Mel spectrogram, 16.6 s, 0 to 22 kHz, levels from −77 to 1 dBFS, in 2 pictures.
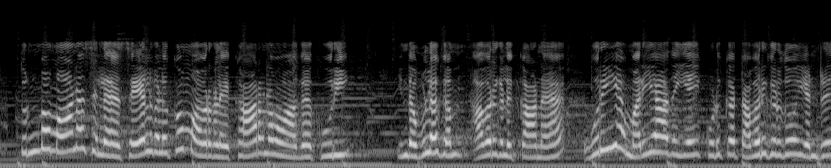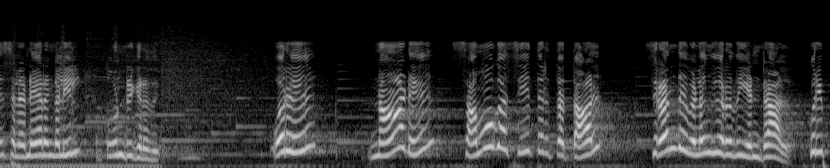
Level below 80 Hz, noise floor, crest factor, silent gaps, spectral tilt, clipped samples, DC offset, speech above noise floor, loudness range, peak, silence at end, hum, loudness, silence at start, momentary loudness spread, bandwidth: -42 dBFS; -46 dBFS; 18 dB; none; -4 dB/octave; under 0.1%; under 0.1%; 27 dB; 4 LU; -2 dBFS; 0 s; none; -19 LUFS; 0 s; 9 LU; 12 kHz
